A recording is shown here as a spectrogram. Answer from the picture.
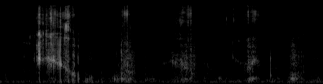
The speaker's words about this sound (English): I have two different potato chips in front of me right now, chip A and chip B. Okay. And I want you to tell me, based solely on the sound of the crunch, which chip is fresher, crisper, better.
